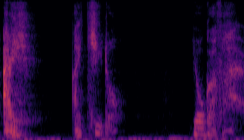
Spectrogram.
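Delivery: breathy, whispered martial-arts master voice, breathed out. Imagining a reply to the kid with the crazy face: Mister Miyagi voice. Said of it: "if Mister Miyagi voice went on".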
